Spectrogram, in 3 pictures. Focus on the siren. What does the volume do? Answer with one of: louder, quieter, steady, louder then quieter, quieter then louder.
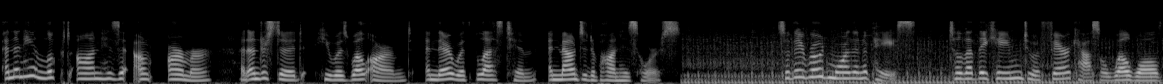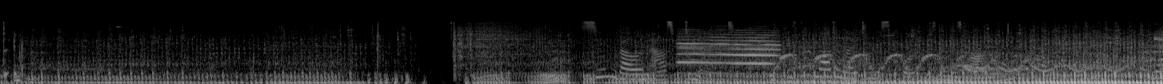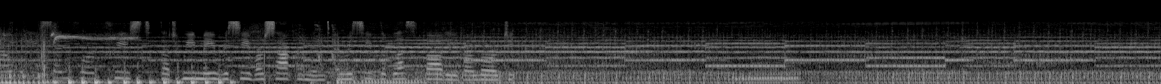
quieter then louder.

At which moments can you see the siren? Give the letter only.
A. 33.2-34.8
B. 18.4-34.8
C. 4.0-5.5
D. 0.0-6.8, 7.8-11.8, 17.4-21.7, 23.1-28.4
B.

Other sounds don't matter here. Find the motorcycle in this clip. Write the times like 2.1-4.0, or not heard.
6.8-34.8.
